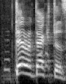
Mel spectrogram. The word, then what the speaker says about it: pterodactyl: thank you so much i believe the p is not pronounced thank you again fred it's pterodactyl and i always want to say pterodactyl yeah the p is silent because of course i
